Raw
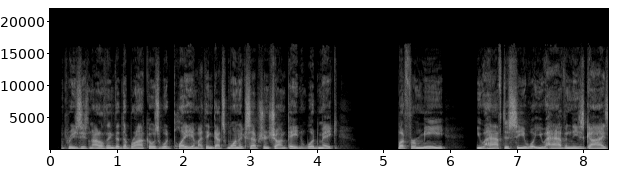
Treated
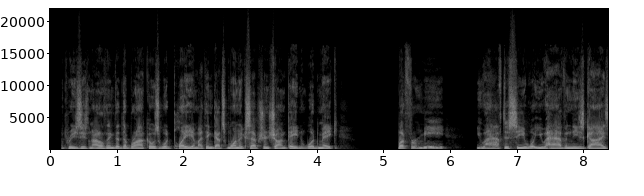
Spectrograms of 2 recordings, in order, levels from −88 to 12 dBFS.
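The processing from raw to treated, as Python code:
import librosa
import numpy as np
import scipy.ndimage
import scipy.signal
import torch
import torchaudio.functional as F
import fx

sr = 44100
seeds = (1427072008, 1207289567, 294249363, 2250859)

y = fx.cheby_harmonics(x, sr, harmonics=(5,), levels_db=(-19,), full_scale_db=-10.5)
y = fx.ensemble(y, sr, at=(5.3, 6.75), fade=0.02)
y = F.gain(torch.from_numpy(y), -9.0).numpy()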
